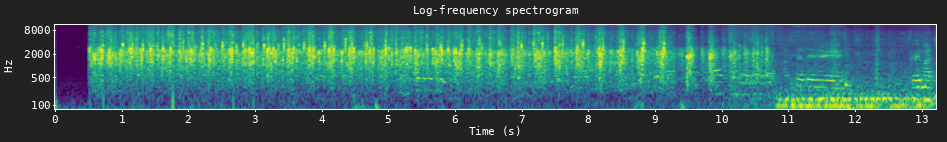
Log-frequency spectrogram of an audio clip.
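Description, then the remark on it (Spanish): Sustained crowd applause at a gathering at the Arcángel stadium in homage to Álvaro Prieto, dense and steady like a large gathering clapping together for several seconds, then fading into a low rumble with a faint tonal sound near the end. “Vaya por delante, el sonido de lo que ha sido una concentración en el Arcángel, de eh, homenaje a Álvaro Prieto.”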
